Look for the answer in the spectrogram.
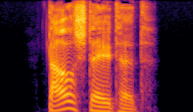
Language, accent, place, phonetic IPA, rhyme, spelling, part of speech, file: German, Germany, Berlin, [ˈdaːɐ̯ˌʃtɛltət], -aːɐ̯ʃtɛltət, darstelltet, verb, De-darstelltet.ogg
- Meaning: inflection of darstellen: 1. second-person plural dependent preterite 2. second-person plural dependent subjunctive II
